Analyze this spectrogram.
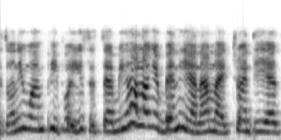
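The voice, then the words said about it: Non-American foreign accent. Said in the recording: “why you talk like that? ... he was hardcore American ... my accent at the end of the day makes me extra special ... I was always extra conscious of my accent”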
